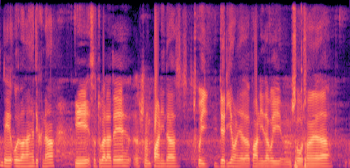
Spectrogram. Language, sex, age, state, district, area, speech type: Dogri, male, 18-30, Jammu and Kashmir, Jammu, rural, spontaneous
